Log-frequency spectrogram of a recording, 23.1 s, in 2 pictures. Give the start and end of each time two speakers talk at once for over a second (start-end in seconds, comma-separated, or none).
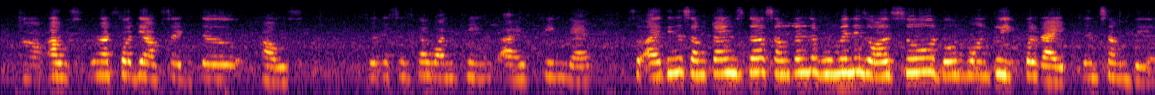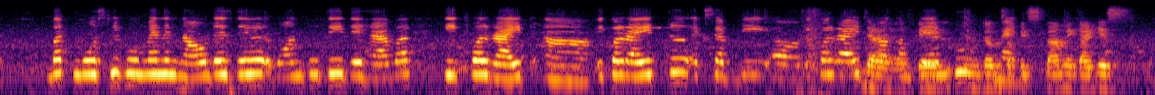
20.2-21.7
